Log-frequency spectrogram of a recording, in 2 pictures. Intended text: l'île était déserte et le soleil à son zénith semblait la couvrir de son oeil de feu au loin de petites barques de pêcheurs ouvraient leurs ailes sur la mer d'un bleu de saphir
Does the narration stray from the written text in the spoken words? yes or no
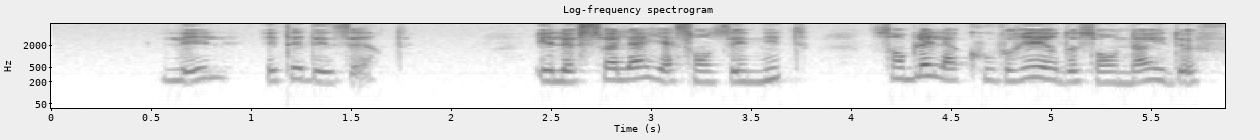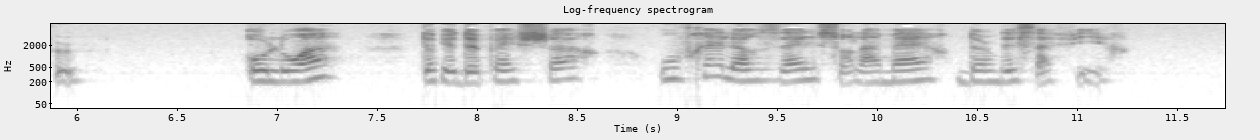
yes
